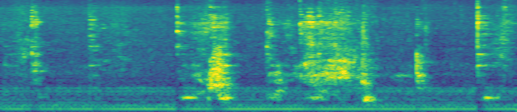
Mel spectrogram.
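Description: Fresh prawns fry with masala in a pan, giving a crackling sizzle broken by bursts of stirring and scraping, close and moderately loud with no talk.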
